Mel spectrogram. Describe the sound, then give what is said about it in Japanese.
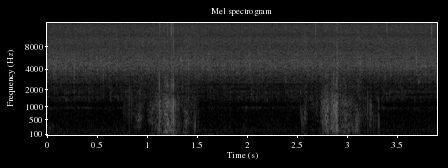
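A steady, bright crackling sizzle of popping inside the ear fills the whole stretch, swelling into two stronger popping bursts roughly a second and a half apart, with no voices. “耳の中で何か弾けるなんて、まあ普通に生きてたらあるはずないですから。”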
